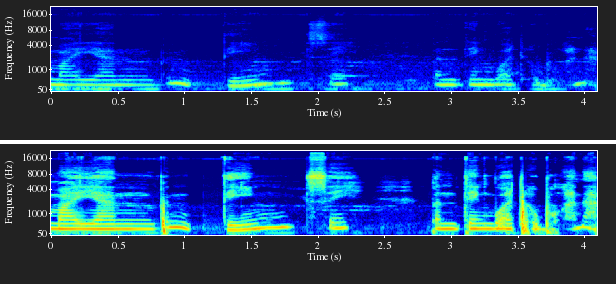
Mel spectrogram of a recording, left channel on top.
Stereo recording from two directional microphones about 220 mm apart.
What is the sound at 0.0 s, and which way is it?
Speech, 45° right (ahead or behind).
